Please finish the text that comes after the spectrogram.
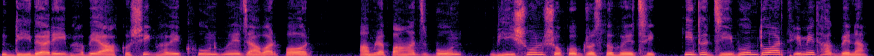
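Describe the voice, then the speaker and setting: A woman playing a responsible, earnest eldest sister in a cartoon, speaking in a measured, instructive way. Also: fairly low pitch, darkish tone, no room sound, lightly acted. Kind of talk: Bengali cartoon story acting.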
